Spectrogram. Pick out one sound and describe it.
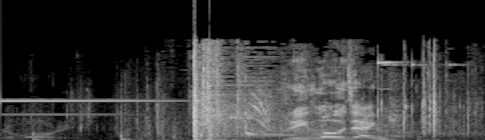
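Rapid gunshots crack at close range.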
